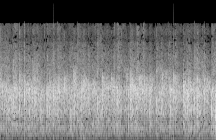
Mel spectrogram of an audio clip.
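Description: A church congregation claps in a dense, continuous wash of loud applause that holds steady the whole time.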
